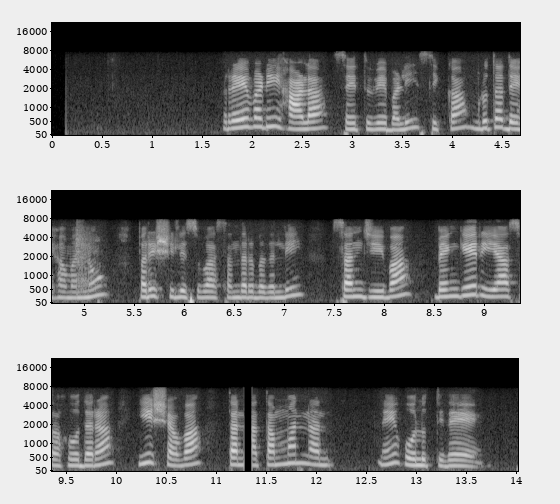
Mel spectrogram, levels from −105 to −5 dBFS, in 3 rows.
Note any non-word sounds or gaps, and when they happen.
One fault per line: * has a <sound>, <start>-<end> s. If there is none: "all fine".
* has a dropout, 11.3-11.4 s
